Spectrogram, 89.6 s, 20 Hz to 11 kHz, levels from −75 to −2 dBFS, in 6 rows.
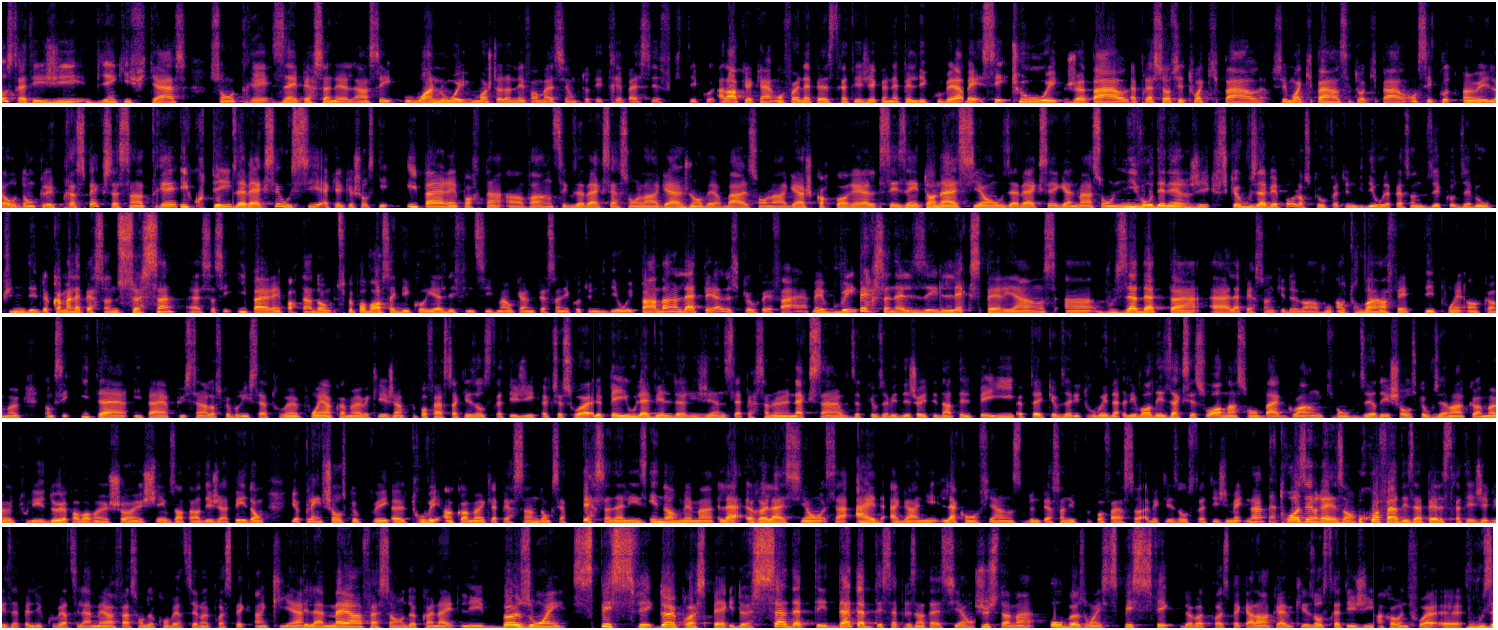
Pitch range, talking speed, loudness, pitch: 140-170 Hz, 245 wpm, -21 LUFS, 155 Hz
